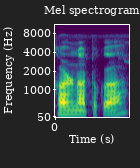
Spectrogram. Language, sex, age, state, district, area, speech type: Bodo, male, 30-45, Assam, Chirang, rural, spontaneous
